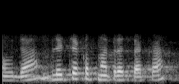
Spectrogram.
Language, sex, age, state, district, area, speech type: Kannada, female, 18-30, Karnataka, Kolar, rural, conversation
